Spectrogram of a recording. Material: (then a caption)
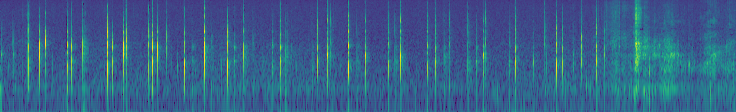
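Cardboard. Long painted nails tap and scratch a small, hollow, red and white printed cardboard earphone box held in both hands, making dozens of sharp, bright clicks with almost no low end. Near the end, the taps give way to a louder, rough scratching rustle that fades out.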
